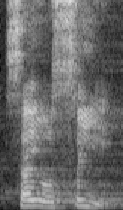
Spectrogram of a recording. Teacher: صاد حروف مستعلیہ میں سے پر پڑھیں گے۔ یہاں پر یا مدہ ہے 1 الف کے برابر کھینچیں گے۔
